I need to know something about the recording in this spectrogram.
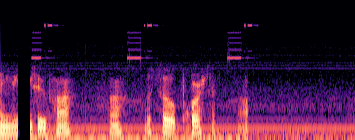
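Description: A short electronic beep sounds once each second, counting down.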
